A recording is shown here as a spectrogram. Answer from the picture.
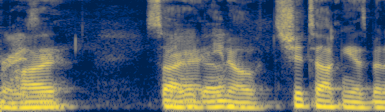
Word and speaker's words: Hart: Last name rhymes with fart. First name Josh. Last name crazy. Hart.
